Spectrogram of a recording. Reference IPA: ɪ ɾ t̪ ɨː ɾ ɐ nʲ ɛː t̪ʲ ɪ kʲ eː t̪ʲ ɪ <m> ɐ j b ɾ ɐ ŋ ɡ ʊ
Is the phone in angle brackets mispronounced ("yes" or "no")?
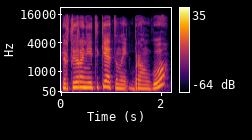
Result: yes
